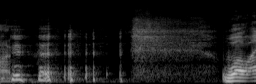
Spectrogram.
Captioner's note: chuckles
